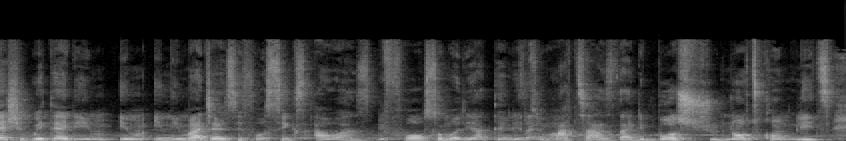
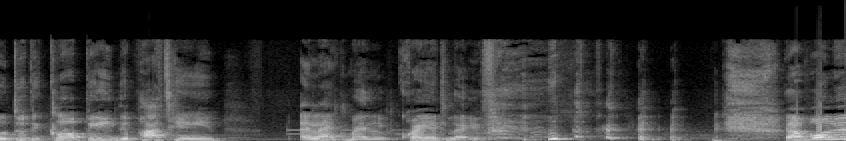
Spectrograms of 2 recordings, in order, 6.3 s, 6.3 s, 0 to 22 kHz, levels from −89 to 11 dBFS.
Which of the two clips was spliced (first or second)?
first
